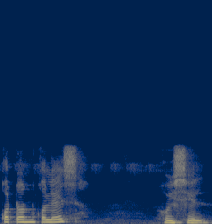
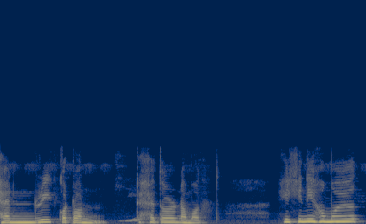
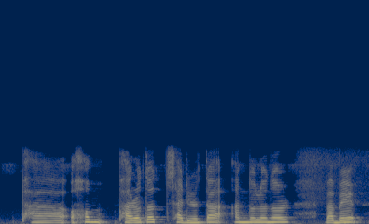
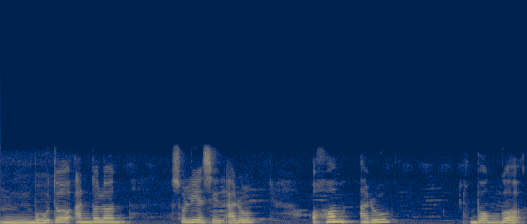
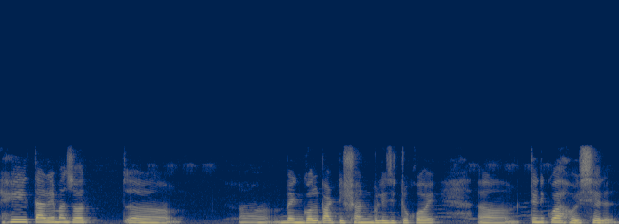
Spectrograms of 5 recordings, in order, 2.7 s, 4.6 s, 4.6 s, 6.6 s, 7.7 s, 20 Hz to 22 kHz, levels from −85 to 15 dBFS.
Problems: background sounds at intervals, background conversations at intervals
